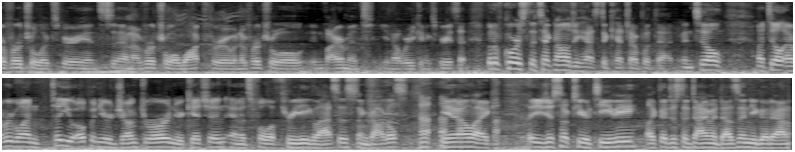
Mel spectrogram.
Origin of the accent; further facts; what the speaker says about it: West Coast, United States; even for me growing up on the West Coast, is always just like a center of politics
